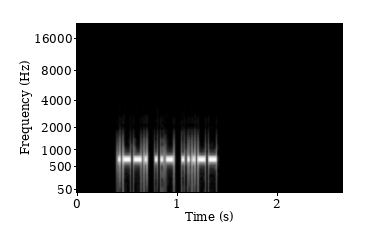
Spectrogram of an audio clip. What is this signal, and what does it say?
Morse code, heard as a keyed tone, about 46 wpm, 700 Hz. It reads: PU3
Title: Callsign Prefixes for Top 50 DXCC - 45wpm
